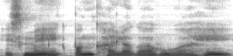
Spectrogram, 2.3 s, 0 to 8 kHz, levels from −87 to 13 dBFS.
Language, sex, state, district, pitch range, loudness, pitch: Hindi, female, Madhya Pradesh, Bhopal, 165-175 Hz, -14 LUFS, 175 Hz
